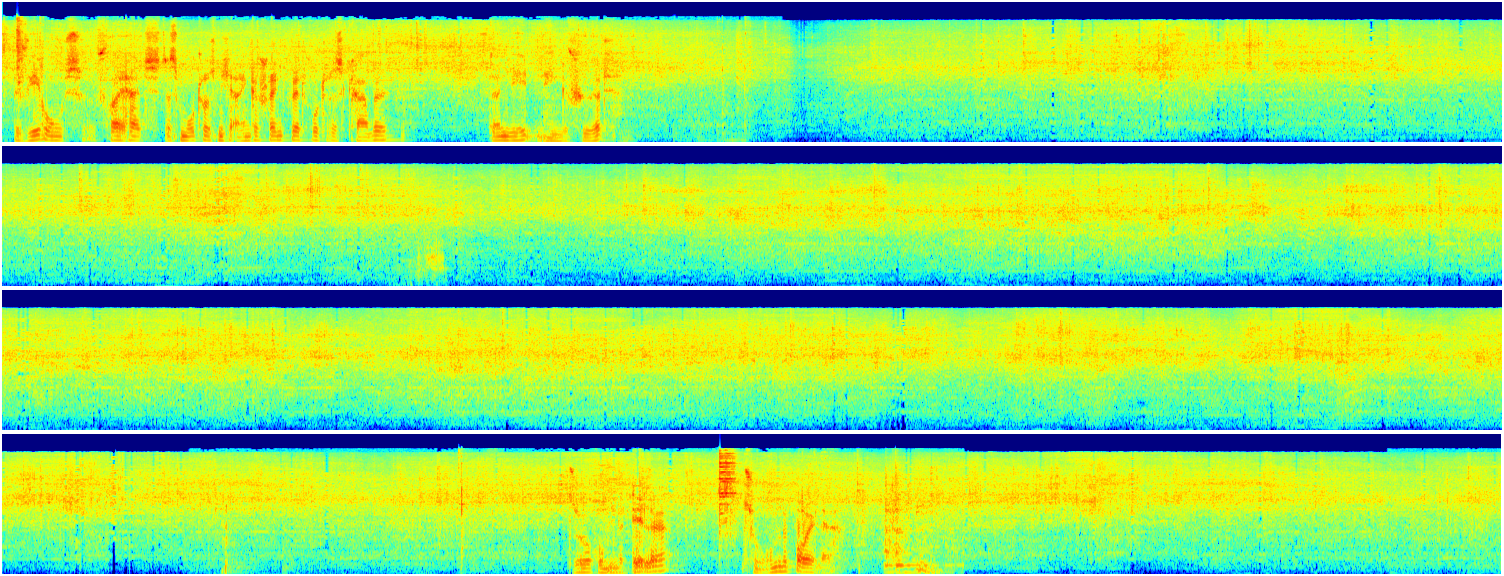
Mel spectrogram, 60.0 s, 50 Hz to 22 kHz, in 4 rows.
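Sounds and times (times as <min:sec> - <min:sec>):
steady hiss: 0:00.0 - 0:59.9.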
